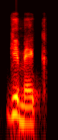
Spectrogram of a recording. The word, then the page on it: gimmick: Indian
